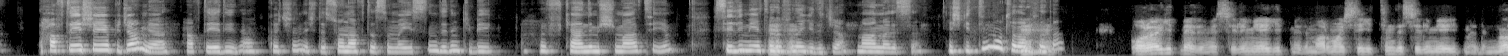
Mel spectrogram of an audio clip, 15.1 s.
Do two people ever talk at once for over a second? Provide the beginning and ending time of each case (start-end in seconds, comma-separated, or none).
none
